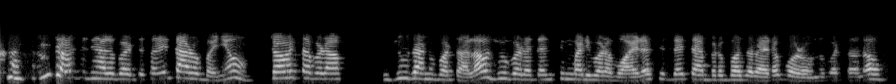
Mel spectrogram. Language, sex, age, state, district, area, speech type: Nepali, female, 18-30, West Bengal, Darjeeling, rural, conversation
